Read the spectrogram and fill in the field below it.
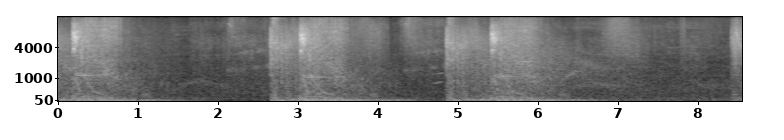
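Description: Electric blasts crackle and roar in loud bursts.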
